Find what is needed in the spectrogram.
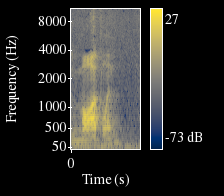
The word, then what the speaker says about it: Magdalen: So I think at Oxford, the most prestigious schools would be Christ Church, Magdalen, spelled Magdalen, but pronounced Magdalen.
